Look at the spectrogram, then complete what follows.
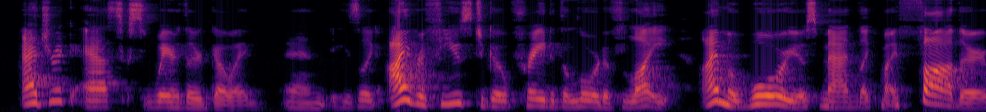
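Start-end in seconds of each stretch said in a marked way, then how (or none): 2.9-7.4 put-on loud, spirited, plucky young kid voice. Retelling a book scene, quoting a boy as a plucky young kid. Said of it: "like a very plucky young kid".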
